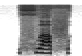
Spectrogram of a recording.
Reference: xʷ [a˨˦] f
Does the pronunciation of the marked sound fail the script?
yes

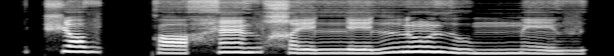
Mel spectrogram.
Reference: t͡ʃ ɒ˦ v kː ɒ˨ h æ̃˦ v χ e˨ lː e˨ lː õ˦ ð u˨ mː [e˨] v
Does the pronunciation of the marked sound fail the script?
yes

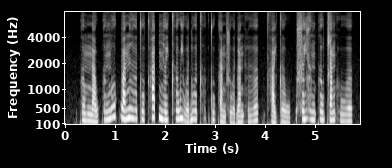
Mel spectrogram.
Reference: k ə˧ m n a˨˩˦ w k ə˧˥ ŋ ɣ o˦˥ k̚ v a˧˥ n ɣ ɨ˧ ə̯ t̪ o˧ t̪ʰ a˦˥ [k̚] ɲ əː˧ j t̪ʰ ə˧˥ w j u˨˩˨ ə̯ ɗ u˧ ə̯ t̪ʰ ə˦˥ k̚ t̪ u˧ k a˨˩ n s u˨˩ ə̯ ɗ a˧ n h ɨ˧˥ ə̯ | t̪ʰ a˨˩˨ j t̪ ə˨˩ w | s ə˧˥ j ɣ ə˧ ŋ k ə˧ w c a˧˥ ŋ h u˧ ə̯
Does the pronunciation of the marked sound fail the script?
yes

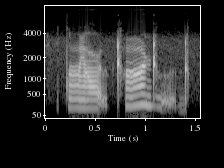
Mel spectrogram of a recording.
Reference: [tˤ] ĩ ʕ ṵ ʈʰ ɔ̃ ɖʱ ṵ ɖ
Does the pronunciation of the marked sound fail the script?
no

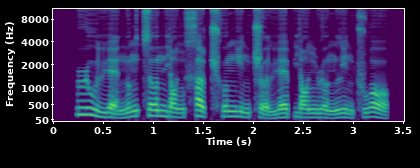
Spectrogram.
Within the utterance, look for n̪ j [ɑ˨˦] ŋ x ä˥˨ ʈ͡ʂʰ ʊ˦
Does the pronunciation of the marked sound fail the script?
no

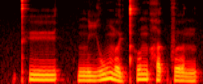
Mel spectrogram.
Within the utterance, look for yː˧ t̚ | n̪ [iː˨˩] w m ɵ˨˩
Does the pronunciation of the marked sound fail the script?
yes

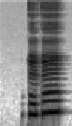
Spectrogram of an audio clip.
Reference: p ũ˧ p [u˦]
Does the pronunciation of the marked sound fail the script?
yes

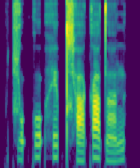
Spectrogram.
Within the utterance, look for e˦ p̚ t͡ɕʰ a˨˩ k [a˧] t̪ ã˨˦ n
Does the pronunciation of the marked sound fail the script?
yes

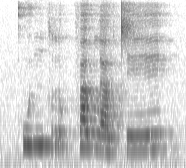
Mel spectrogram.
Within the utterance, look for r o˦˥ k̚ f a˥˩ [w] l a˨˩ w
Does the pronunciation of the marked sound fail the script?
no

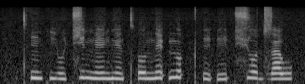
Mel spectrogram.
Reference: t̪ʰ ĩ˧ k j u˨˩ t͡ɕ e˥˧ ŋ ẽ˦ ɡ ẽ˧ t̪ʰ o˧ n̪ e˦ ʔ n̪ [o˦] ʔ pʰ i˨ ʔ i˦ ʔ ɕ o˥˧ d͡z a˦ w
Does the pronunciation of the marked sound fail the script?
no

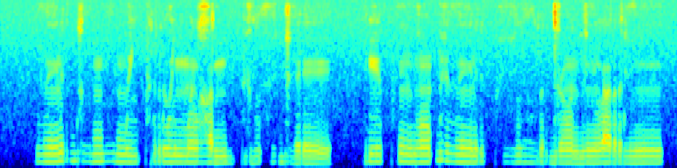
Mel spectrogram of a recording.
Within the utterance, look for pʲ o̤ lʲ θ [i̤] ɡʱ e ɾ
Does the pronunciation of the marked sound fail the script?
no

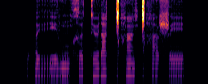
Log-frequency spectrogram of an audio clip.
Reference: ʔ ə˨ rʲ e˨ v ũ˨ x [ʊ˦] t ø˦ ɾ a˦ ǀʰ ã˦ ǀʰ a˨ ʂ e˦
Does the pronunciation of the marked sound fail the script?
yes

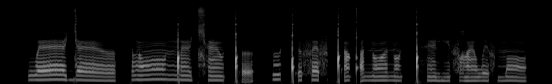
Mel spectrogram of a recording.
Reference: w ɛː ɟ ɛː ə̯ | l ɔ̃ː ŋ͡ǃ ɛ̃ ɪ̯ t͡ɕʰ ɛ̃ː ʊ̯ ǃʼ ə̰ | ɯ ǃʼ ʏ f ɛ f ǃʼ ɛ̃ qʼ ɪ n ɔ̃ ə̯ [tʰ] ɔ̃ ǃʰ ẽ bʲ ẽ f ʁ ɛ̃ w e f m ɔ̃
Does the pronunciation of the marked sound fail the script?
yes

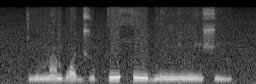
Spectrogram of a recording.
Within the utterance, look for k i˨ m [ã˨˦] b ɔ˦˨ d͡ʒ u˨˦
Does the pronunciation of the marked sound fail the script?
no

